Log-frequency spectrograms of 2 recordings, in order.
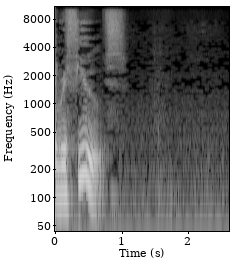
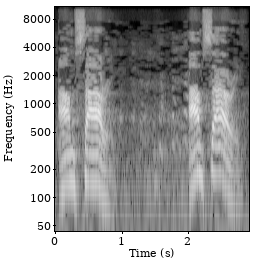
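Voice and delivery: mock apology; 2 semitones higher, 8 dB louder than usual. Shown as a demonstration. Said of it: "that's how you apologize".

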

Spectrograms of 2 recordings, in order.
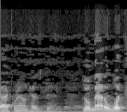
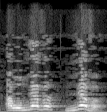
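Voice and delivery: "never, never" punched much higher and louder; very emphatic never; 12 semitones higher, 13 dB louder than usual. Shown as a demonstration. Preacher repeating the verse to the church, hammering never. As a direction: hammer each "never", the second one soaring. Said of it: "Very emphatic".

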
